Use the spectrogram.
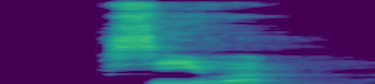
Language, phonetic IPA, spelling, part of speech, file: Russian, [ˈksʲivə], ксива, noun, Ru-ксива.ogg
- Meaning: 1. identity card, ID 2. any document 3. false document 4. a slip or letter passed secretly from cell to cell, from prison to prison or to the outside world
